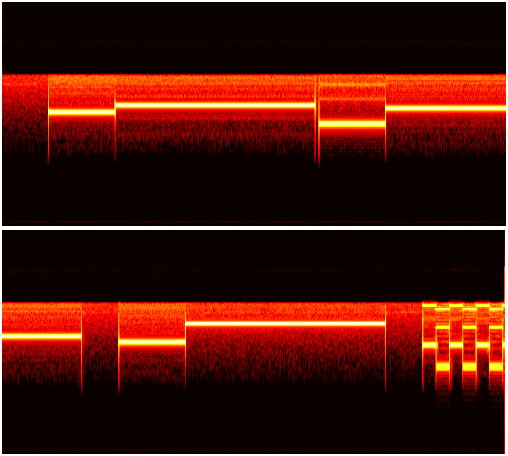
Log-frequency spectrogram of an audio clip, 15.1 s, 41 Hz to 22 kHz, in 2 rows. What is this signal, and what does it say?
Two-tone page, heard as a one-second tone, then a three-second tone, about 1010 then 1220 Hz, about 730 then 1120 Hz, about 950 then 1600 Hz. It is heard from 0.7 to 13.3 s.
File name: pager / 83 RESCUE DUTY / wcalert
